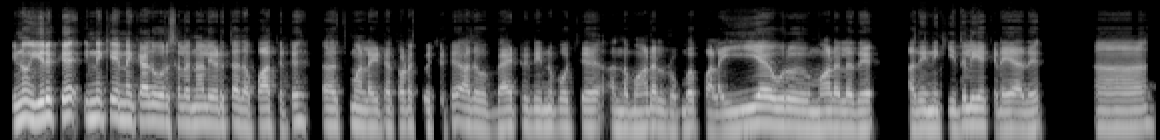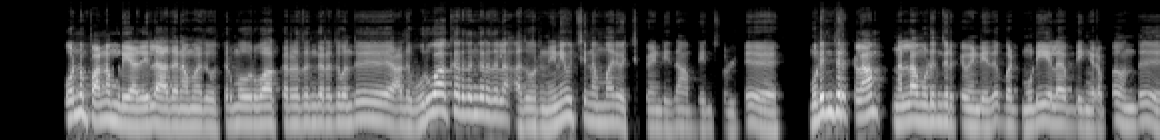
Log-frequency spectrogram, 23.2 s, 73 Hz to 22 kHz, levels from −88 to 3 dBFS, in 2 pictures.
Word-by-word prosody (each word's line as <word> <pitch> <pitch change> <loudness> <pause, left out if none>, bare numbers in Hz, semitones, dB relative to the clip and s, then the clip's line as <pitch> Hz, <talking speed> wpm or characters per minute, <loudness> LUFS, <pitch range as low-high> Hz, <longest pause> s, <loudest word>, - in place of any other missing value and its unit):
இன்னும் 170 +1 +4
இருக்கு. 195 +1 +6 0.2
இன்னைக்கும் 185 +1 +3
என்ன்னைக்காவது 160 -2 +2
ஒரு 150 - -2
சில 145 -1 -2
நாள் 145 -1 +1
எடுத்து 135 +1 -4
அத 130 - -3
பாத்துட்டு, 135 0 -1 0.3
அ - - -2 0.2
சும்மா 140 -1 -3
லைட்டா 125 0 -2
தொ 125 - -16
தொடச்சு 130 0 -6
வச்சுட்டு 125 +4 -11
அத 130 -2 -3 0.2
பேட்டரி 130 +1 -3
நின்னு 130 0 -2
போச்சு. 130 0 -4 0.2
அந்த 120 0 -4
மாடல் 125 +1 -2
ரொம்ப 120 +3 -6 0.2
பழைய 120 +6 -1 0.2
ஒரு 135 -1 0 0.3
மாடல் 125 0 -1
அது. 120 +1 0 0.5
அது 120 - -3
இன்னைக்கு 120 +1 -3
இதுலயே 135 0 +1
கெடையாது. 120 0 -1 0.6
ஆ - - -3 1.3
ஒண்ணும் 205 -1 +3
பண்ண 165 +1 +7
முடியாது. 140 -3 +5
இல்ல. 150 - +5
அத 135 - +1
நம்ம 135 +1 +1
இது 130 - -3 0.2
திரும்ப 145 +1 -3
உருவாக்குறதுங்கிறது 145 +1 0
வந்து 170 +4 -3 0.4
அத 135 -1 -2
உருவாக்குறதுங்கதல்ல! 215 -3 +3
அது 130 - -6
ஒரு 130 - -6
நினைவு 175 +9 +1
சின்னம் 160 -3 -4
மாரி 155 -1 -1
வச்சுக்க 135 - -12
வேண்டியதுதான் 125 0 -6
அப்டின்னு 120 0 -13
சொல்ட்டு 120 +5 -7 0.6
முடிந்திருக்கலாம்! 225 0 +6 0.2
நல்லா 160 +3 +6
முடிந்திருக்க 155 -3 -1
வேண்டியது! 130 +3 0
பட் 130 -2 -5
முடியல! 145 +1 +2
அப்படிங்கிறப்ப 125 0 -5
வந்து 135 +5 -4
135 Hz, 160 wpm, -21 LUFS, 125-160 Hz, 1.3 s, பண்ண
